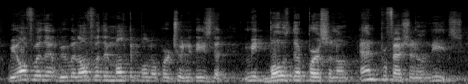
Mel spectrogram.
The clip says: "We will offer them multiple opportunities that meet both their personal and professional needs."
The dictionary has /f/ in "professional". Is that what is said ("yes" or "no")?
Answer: yes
